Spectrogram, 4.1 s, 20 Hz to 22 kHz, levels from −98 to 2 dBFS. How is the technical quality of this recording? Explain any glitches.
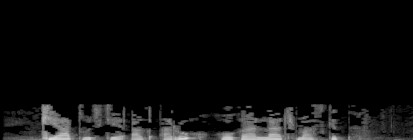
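Technical quality is poor throughout, with heavy damage from what is likely MP3 compression at a very low bitrate, roughly 16 kbps. Starved of bits, the encoder discards everything above 5.6 kHz and drops weak frequency lines frame by frame, so the speech sounds dull, watery and swirly, with smeared attacks.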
